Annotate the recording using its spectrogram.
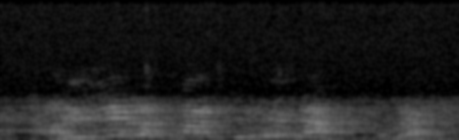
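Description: Children's voices in the background, talking and playing, fainter than the main speaker's voice.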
